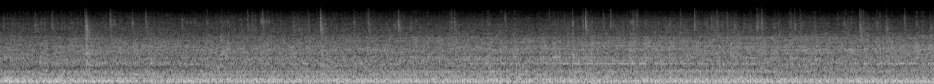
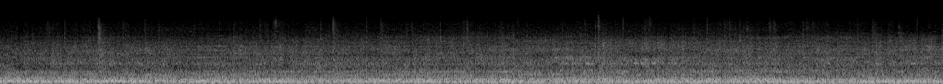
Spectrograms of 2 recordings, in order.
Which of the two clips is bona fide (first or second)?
first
